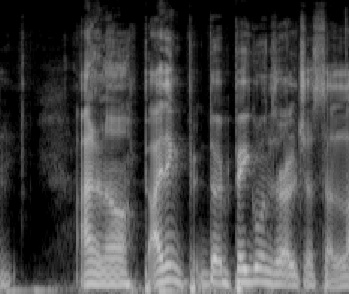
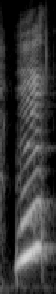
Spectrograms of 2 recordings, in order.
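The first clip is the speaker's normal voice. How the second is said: short rising whoop; imitated dog noise. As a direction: imitate a dog's odd little whoop. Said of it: "this stupid fucking noise".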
